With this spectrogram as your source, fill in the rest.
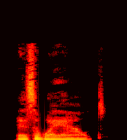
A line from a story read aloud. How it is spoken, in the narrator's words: he whispered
